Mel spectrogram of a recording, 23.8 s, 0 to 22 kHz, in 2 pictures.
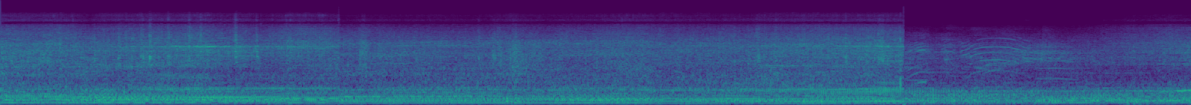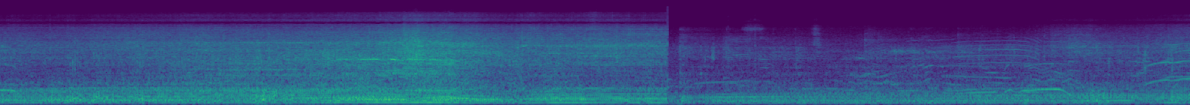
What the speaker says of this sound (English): now we've got the 12 and under youth four-wheeler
